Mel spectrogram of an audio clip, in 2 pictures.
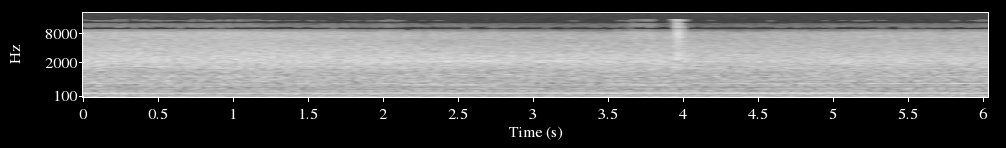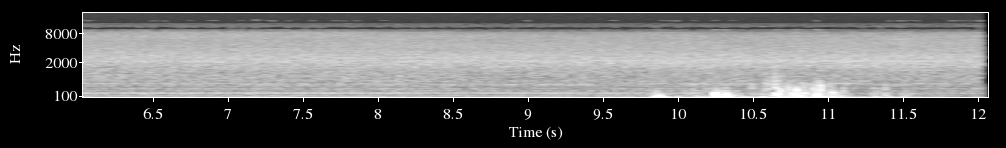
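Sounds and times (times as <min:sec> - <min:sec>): electric fans running: 0:00.0 - 0:12.0.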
